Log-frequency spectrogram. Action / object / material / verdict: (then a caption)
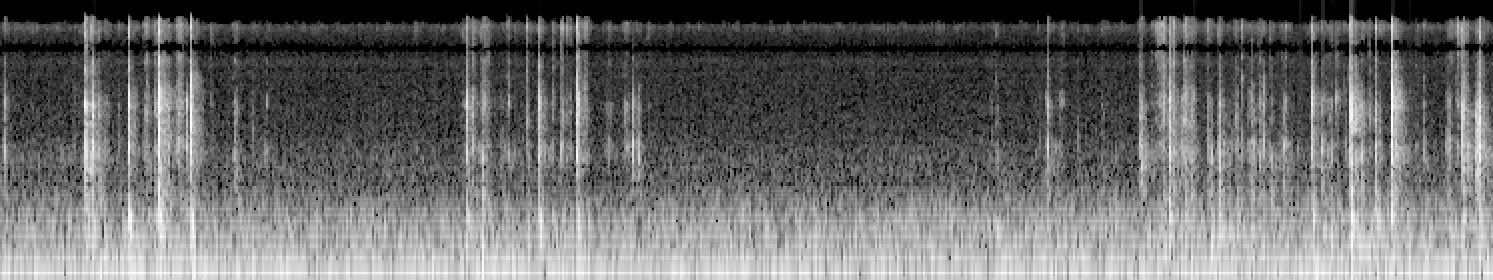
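tap / thin fabric-covered folio keyboard / fabric / none. Fingertips type and tap on a thin folio tablet keyboard with fabric-covered keys, producing soft, short, muted clicks that come in bursts near the start, middle and end. A steady low hum sits underneath throughout, and the quiet taps die away almost instantly.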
